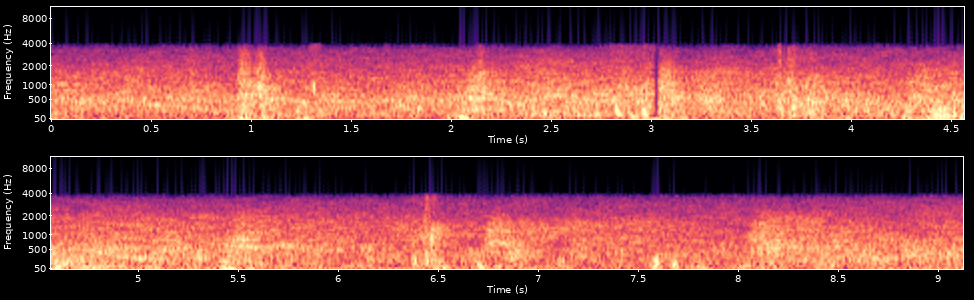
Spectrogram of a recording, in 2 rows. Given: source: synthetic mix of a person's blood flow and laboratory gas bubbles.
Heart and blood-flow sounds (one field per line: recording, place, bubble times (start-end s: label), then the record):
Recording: Doppler ultrasound of blood flow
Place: subclavian vein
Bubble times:
1.28-1.36 s: bubbles
2.79-3.02 s: bubbles
3.60-3.89 s: bubbles
6.36-6.57 s: bubbles
From the record:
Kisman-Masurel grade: 122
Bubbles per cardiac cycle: 1 to 2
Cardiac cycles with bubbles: 10 to 50%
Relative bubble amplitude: moderate (0.250 to 0.450)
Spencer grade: 2 (many but less than half of the cardiac periods contain bubble signals, singularly or in groups)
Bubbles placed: anywhere in the cardiac cycle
